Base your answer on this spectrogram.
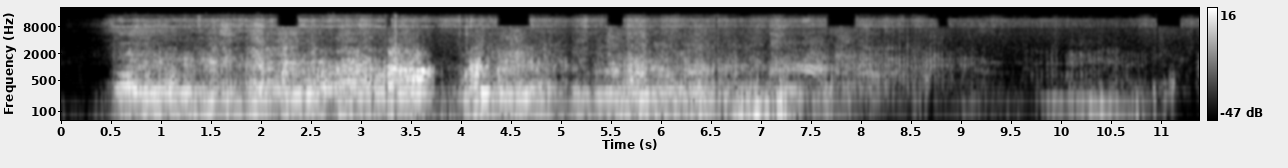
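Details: Lionesses defending a leopard from dominant male lions: loud, harsh, rasping roars and snarling growls pour out almost without pause for about seven seconds, then fade, and a lower rumbling growl returns near the end.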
